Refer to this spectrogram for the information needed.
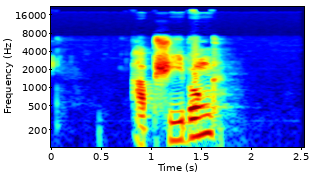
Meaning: deportation
- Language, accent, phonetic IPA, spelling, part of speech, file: German, Austria, [ˈapˌʃiːbʊŋ], Abschiebung, noun, De-at-Abschiebung.ogg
